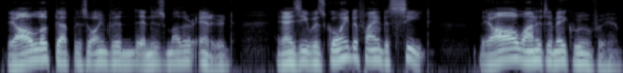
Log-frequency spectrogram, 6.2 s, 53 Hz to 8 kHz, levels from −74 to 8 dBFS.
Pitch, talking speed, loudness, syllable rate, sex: 110 Hz, 260 wpm, -20 LUFS, 6.3 syllables/s, male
